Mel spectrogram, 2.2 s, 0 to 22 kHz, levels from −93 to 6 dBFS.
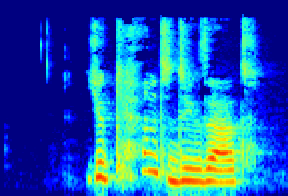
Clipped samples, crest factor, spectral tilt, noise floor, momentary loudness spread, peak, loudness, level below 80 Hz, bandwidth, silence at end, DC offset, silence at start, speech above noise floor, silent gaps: under 0.1%; 16 dB; -5 dB/octave; -57 dBFS; 8 LU; -2 dBFS; -17 LUFS; -62 dBFS; 16 kHz; 0.25 s; under 0.1%; 0.65 s; 41 dB; none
